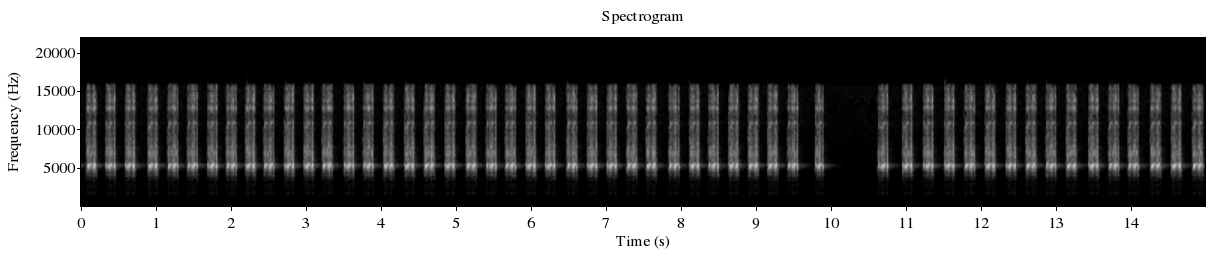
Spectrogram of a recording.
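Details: Crickets at night, live field recording on a Sony PCM D100: shrill pulsed chirping around four per second, broken by one brief silence near the tenth second before resuming.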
